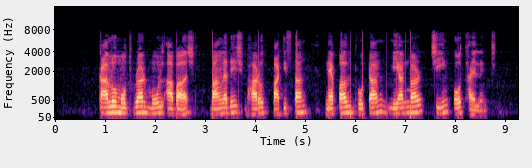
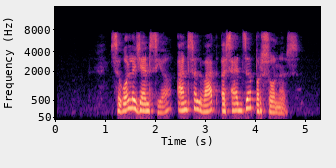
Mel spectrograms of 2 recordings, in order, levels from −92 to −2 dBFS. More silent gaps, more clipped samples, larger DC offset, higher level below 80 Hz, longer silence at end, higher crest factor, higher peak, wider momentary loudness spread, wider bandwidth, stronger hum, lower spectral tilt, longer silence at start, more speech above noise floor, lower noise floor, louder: neither; neither; neither; first, -54 dBFS vs -60 dBFS; about the same, 0.5 s vs 0.45 s; about the same, 16 dB vs 16 dB; about the same, -2 dBFS vs -4 dBFS; about the same, 12 LU vs 12 LU; about the same, 7.8 kHz vs 7.8 kHz; neither; first, -7 dB/octave vs -5.5 dB/octave; second, 0.9 s vs 1.15 s; first, 58 dB vs 48 dB; first, -75 dBFS vs -67 dBFS; about the same, -18 LUFS vs -19 LUFS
